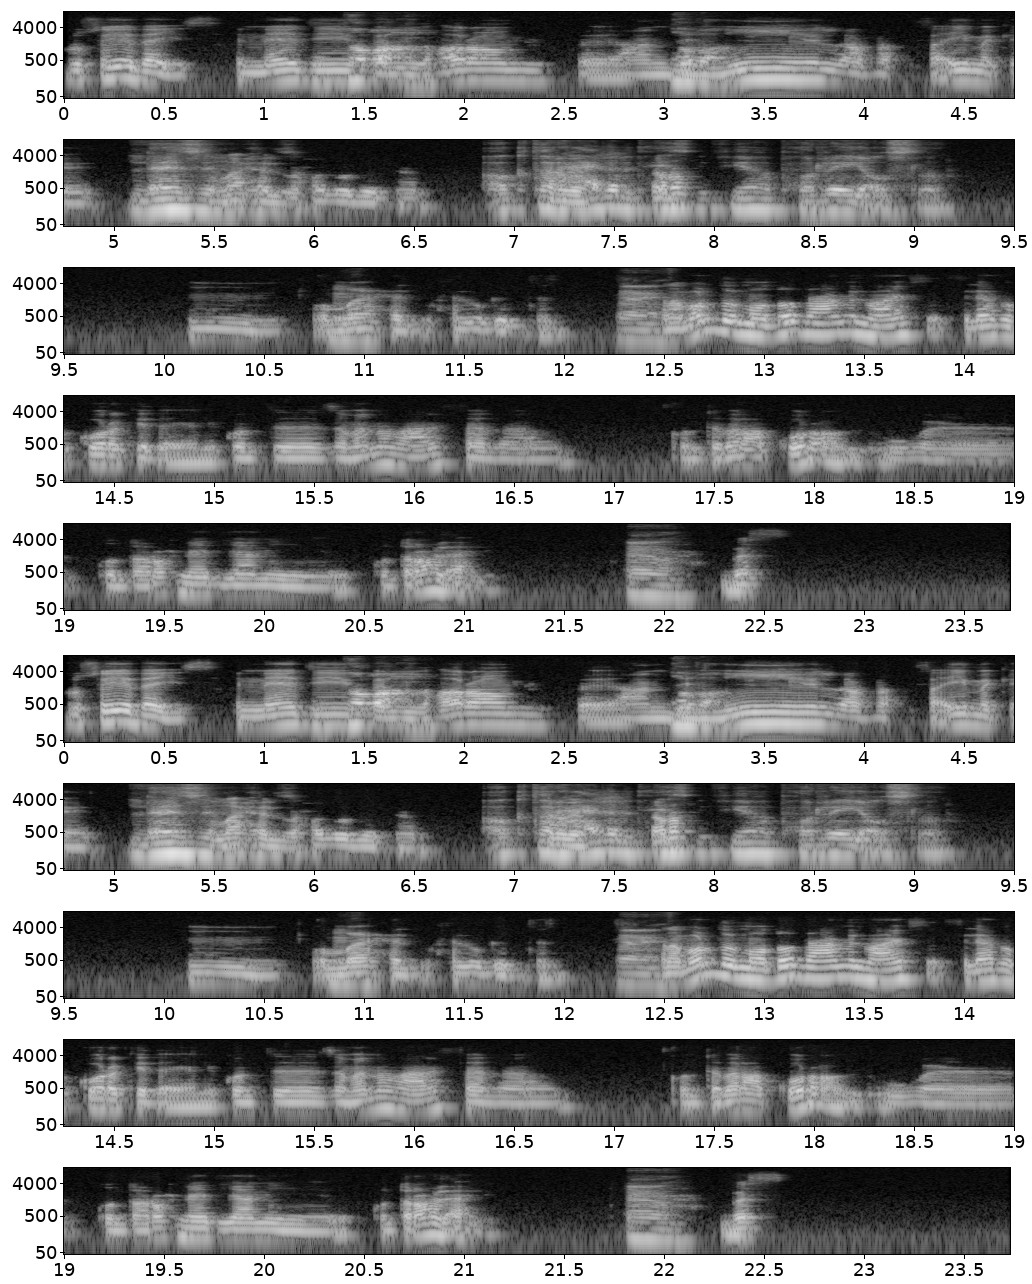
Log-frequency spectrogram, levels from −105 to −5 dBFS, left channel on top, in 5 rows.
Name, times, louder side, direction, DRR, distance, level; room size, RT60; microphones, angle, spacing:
voice 1, 0.0-4.9 5.5-6.6 7.2-7.9 10.1-12.0 12.5-16.8 17.3-21.2 21.8-22.6, right 2 dB, 85° right, 0.7 m, -32 dB
voice 2, 1.4-1.8 3.0-3.3 5.1-5.7 6.8-9.2 10.8-11.0 12.3-12.5 21.8-22.1, right 1 dB, 10° right, 0.8 m, -31 dB
3.9 x 2.2 x 2.3 m
head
